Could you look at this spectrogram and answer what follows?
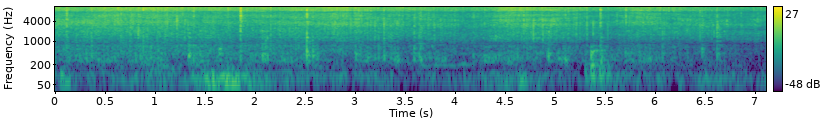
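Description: Potatoes fry in a mix of mustard and soybean oil, a steady close sizzle running throughout with a few sharp crackles and light stirring scrapes.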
